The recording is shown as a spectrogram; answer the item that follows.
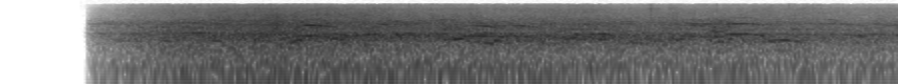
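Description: Surf washing onto a shore, with birds calling faintly over it; the sound fades in about half a second in and then eases off slowly.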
